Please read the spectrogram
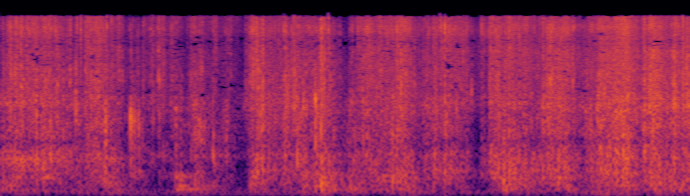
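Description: Clear plastic gift wrapping crinkling in irregular crackles as it is handled around a small container.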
